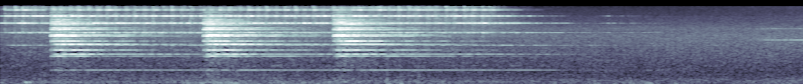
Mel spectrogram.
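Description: An altar bell is rung three times, about two seconds apart, each ring sustaining and fading away by about seven seconds in. It marks the elevation of the chalice just after the consecration of the wine at Mass.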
